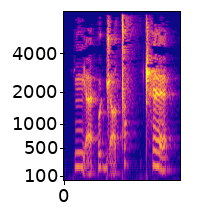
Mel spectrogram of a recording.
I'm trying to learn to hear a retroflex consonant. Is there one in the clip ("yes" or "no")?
yes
